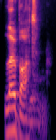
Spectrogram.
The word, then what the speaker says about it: Lobot: Lobo, is that how you pronounce it? – Lobot. – Lobot. Mm. Yes. – Short for lobotomy.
